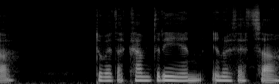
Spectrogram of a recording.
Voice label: "camdrin", Welsh

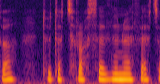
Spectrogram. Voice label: "trosedd", Welsh

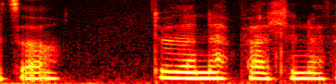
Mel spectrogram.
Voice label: "nepell", Welsh

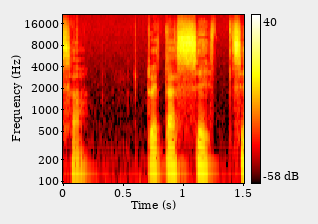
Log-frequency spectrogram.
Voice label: "sut", Welsh

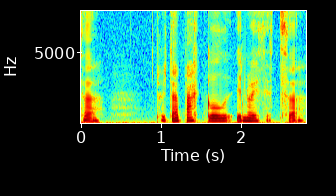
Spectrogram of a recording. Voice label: "bagl", Welsh

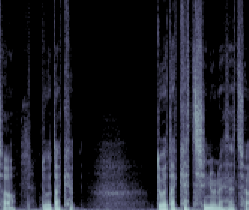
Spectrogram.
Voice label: "cetyn", Welsh

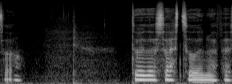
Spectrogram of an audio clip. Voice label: "setl", Welsh

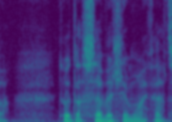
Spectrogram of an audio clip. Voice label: "sefyll", welsh

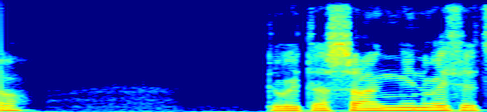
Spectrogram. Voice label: "sang", Welsh

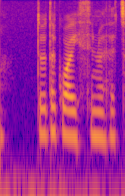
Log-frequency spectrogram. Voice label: "gwaith", Welsh

